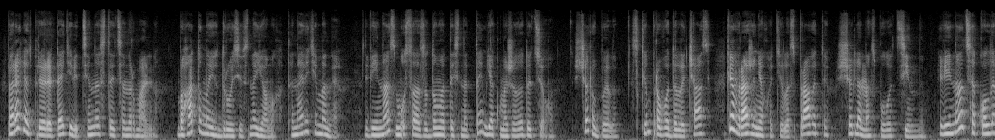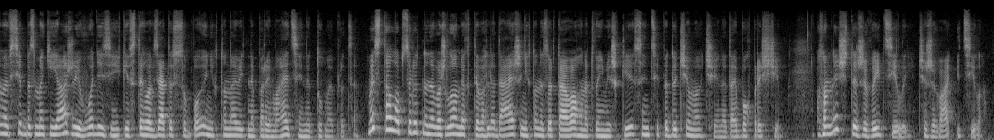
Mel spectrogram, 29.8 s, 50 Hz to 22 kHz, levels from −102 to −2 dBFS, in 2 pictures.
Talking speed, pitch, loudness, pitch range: 190 wpm, 190 Hz, -32 LUFS, 175-220 Hz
